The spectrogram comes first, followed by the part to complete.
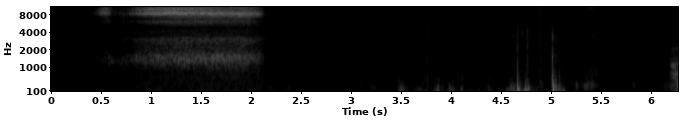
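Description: A drag on the atomizer of a brass hybrid mechanical vape mod: about a second and a half of airy hiss as air is drawn through it, starting about half a second in. Then a run of knocks and clicks from handling things on a table, the loudest near the end.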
